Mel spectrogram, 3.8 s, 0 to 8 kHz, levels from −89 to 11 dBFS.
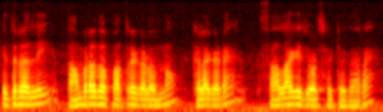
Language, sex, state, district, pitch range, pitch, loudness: Kannada, male, Karnataka, Bangalore, 115-140 Hz, 125 Hz, -17 LUFS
